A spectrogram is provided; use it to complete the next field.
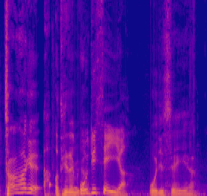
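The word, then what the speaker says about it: Ὀδύσσεια: 오디세이아.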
